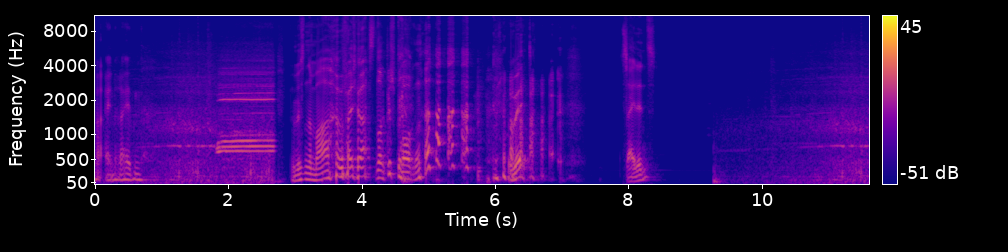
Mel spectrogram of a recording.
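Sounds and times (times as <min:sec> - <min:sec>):
speech: 0:00.0 - 0:01.0, 0:03.0 - 0:05.2, 0:06.2 - 0:07.3, 0:07.9 - 0:08.5
steam train whistle: 0:01.1 - 0:02.8
laughter: 0:03.5 - 0:07.2.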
